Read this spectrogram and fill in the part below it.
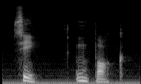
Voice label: "a little", Catalan

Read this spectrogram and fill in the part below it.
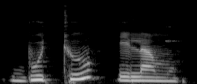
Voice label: goodnight, lingala

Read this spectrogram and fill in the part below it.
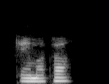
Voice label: help hausa

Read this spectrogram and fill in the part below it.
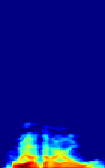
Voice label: leave me alone, mandarin

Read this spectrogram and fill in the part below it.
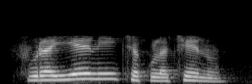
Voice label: bon appetit swahili

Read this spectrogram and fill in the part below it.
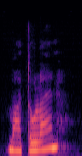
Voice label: i'm from, estonian

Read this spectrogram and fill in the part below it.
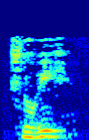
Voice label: sorry, mauritian creole

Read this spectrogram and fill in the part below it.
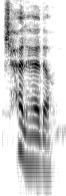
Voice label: how much, arabic

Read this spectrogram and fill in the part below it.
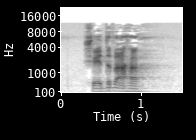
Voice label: you're welcome, irish

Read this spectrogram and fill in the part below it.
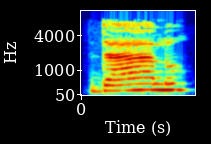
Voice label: thanks, igbo

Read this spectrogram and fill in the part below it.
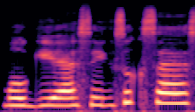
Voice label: good luck, sundanese

